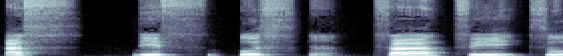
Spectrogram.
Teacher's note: Maka pastikan di sini adalah huruf tsa ya, ada di ujung lidah gigi seri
